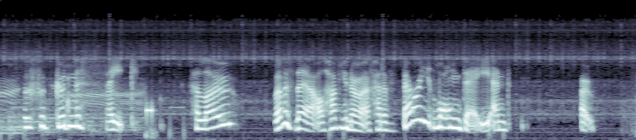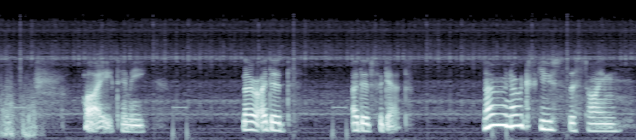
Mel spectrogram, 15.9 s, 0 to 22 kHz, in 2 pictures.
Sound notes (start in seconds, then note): 0.0 ringtone; 1.7 phone beep; 7.9 sighs, rustling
